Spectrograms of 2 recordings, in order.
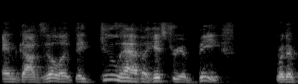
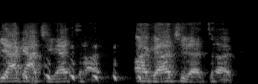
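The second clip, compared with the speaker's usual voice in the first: put-on smug, gloating jeer broken by laughter; 2 semitones higher than usual. Retelling a movie fight where one monster laughs at the other, mock-laughing taunt. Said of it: "at him like".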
